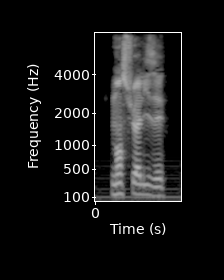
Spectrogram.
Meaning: to pay monthly
- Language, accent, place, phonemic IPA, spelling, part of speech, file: French, France, Lyon, /mɑ̃.sɥa.li.ze/, mensualiser, verb, LL-Q150 (fra)-mensualiser.wav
